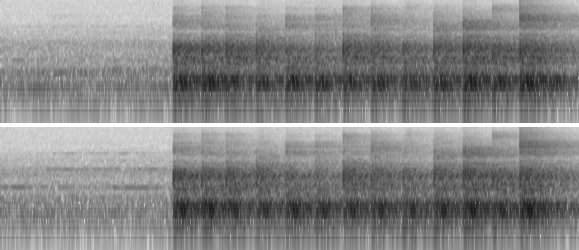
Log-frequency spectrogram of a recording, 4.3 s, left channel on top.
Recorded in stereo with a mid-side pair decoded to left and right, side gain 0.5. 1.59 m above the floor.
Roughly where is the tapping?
Ahead.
